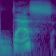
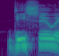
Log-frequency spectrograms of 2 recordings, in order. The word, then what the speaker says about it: Desu: This coin is the pronunciation of this is Des, I believe. The U is silent. It's not D. It's not Desu. It's Des.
